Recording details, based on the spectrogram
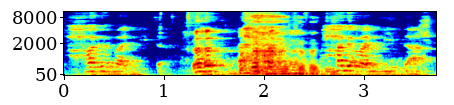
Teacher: So it's the combination of Ba and Ha, but with no vowel sound. So it's just Ha.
